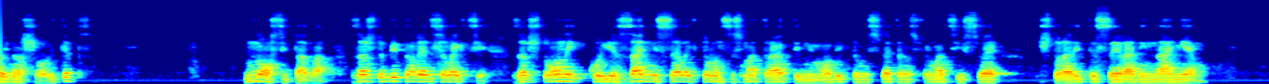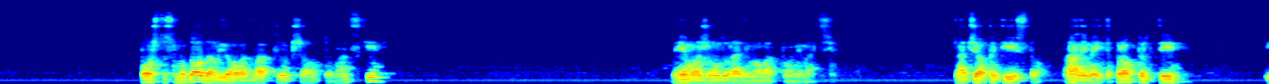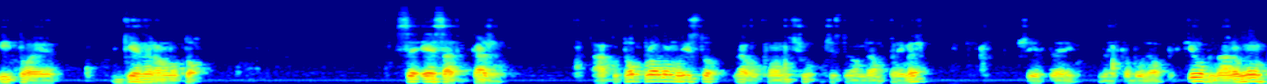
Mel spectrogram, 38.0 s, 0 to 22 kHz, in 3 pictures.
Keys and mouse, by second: 15.6 click, 16.5-17.6 middle drag, 17.6 click, 18.5 middle click, 18.6-22.5 drag, 29.9-30.9 middle drag, 30.9 click, 32.9 click, 35.4 shift+a.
